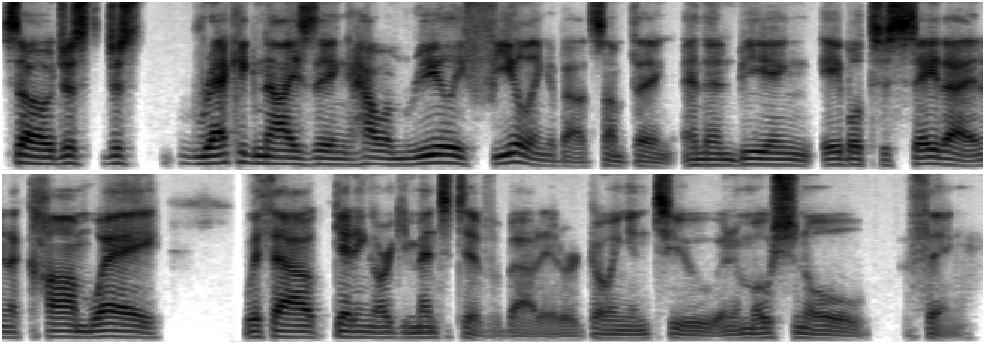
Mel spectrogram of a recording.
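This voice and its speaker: A man talking as a podcast guest, relaxed and halting, with many restarts and fillers. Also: lowish voice, no room sound. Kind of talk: casual conversation.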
